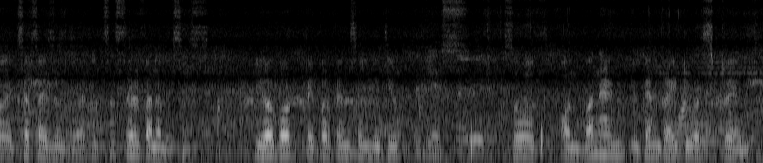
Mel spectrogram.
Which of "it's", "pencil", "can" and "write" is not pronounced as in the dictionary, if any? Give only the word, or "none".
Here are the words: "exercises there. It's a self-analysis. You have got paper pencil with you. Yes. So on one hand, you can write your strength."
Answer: none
